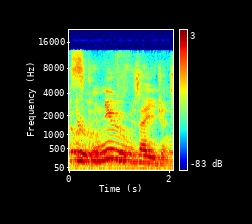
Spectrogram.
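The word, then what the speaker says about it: newsagents: News agents. News agents. Stress syllable. Three. Yeah. News agents. News agents. News agents. Listen carefully. News agents. News agents. First syllable.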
